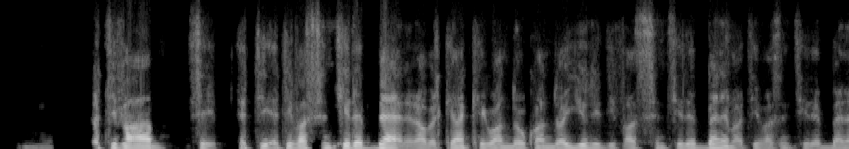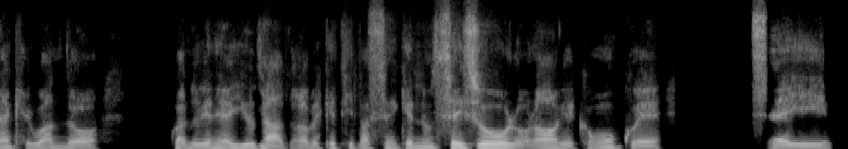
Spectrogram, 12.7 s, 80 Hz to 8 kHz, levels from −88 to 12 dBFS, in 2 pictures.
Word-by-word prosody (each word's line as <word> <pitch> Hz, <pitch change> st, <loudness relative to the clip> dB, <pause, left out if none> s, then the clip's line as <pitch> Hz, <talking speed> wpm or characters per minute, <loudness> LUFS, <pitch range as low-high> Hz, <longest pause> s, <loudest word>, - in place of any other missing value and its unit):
Mh-mh. 105 Hz, -3 st, -22 dB, 0.3 s
E -, -, -3 dB
ti -, -, +2 dB
fa, 130 Hz, 0 st, +9 dB, 0.2 s
sì, 105 Hz, -, -4 dB
e 110 Hz, -, -3 dB
ti, 155 Hz, +8 st, 0 dB
ti 145 Hz, -, +2 dB
fa 150 Hz, +2 st, +6 dB
sentire 150 Hz, +2 st, +5 dB
bene, 140 Hz, -, +6 dB
no, 110 Hz, +1 st, 0 dB
perché 110 Hz, +4 st, -3 dB
anche 125 Hz, 0 st, +2 dB
quando 120 Hz, 0 st, 0 dB
quando 125 Hz, +1 st, -2 dB
aiuti 135 Hz, -1 st, +1 dB
ti 105 Hz, 0 st, -10 dB
fa 110 Hz, +2 st, -5 dB
sentire 115 Hz, +2 st, -5 dB
bene, 145 Hz, +3 st, +2 dB
ma 120 Hz, -, -3 dB
ti 110 Hz, -, -10 dB
fa 105 Hz, 0 st, -8 dB
sentire 105 Hz, 0 st, -11 dB
bene 110 Hz, +2 st, -6 dB
anche 115 Hz, -1 st, -8 dB
quando 105 Hz, -2 st, -5 dB, 0.5 s
quando 110 Hz, -1 st, -7 dB
vieni 110 Hz, 0 st, -3 dB
aiutato, 110 Hz, -3 st, -3 dB
no, 100 Hz, -, -6 dB
perché 100 Hz, -2 st, -9 dB
ti -, -, -13 dB
fa -, -, -7 dB
s, 110 Hz, -, -8 dB
che 115 Hz, -, -3 dB
non 110 Hz, +1 st, -4 dB
sei 115 Hz, +1 st, +1 dB
solo, 115 Hz, -4 st, +3 dB
no, 110 Hz, +2 st, -2 dB
che 100 Hz, -2 st, -6 dB
comunque 105 Hz, -3 st, -6 dB, 0.6 s
sei 100 Hz, -2 st, -4 dB
110 Hz, 205 wpm, -22 LUFS, 105-125 Hz, 0.6 s, fa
